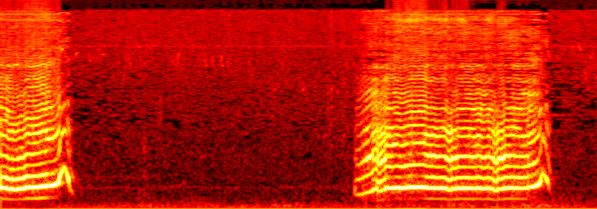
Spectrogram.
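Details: Hyena calling with two long, steady, tonal hoots rich in harmonics. Each ends in a sharp upward sweep, with a pause of about three seconds between them. No other sounds.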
